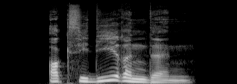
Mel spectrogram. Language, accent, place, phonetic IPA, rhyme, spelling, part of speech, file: German, Germany, Berlin, [ɔksiˈdiːʁəndn̩], -iːʁəndn̩, oxidierenden, adjective, De-oxidierenden.ogg
- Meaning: inflection of oxidierend: 1. strong genitive masculine/neuter singular 2. weak/mixed genitive/dative all-gender singular 3. strong/weak/mixed accusative masculine singular 4. strong dative plural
